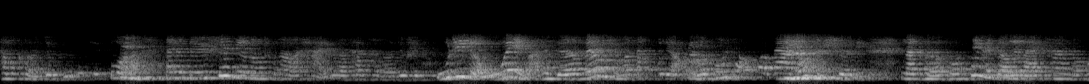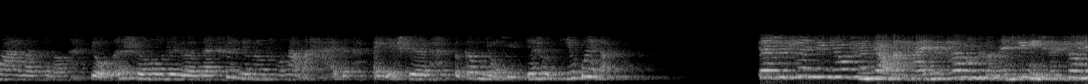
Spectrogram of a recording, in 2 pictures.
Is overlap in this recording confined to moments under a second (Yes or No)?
Yes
